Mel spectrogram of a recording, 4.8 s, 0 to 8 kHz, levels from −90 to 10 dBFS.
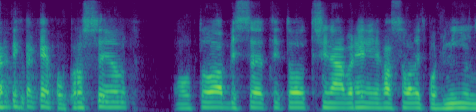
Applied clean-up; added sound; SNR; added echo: neural mask model DeepFilterNet 3.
